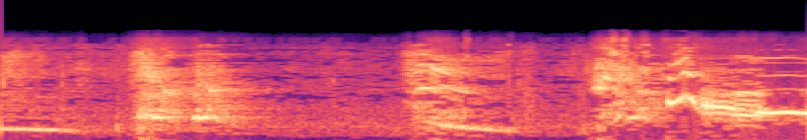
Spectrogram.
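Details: A pet West Highland White Terrier indoors, howling in response to hearing playback of earlier recorded howling, gives three short, wavering, falling yelping howls about a second apart, with a person's voice faintly mixed in.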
